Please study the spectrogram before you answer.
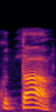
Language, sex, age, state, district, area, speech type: Hindi, male, 45-60, Uttar Pradesh, Azamgarh, rural, read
